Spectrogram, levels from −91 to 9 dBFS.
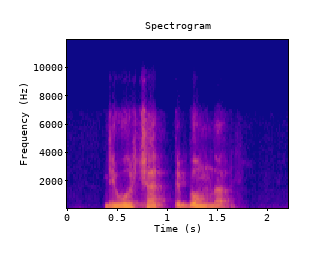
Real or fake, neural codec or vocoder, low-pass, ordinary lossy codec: fake; codec, 16 kHz, 0.8 kbps, ZipCodec; 7.2 kHz; Opus, 16 kbps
